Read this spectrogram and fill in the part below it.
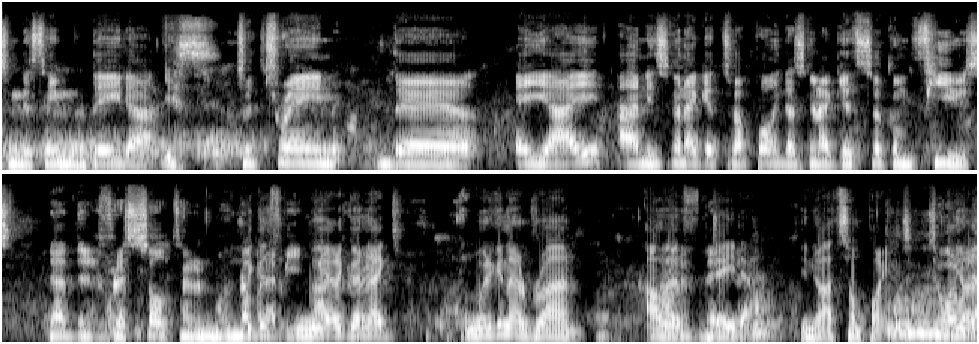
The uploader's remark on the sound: Live at the NYSCATE annual conference.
